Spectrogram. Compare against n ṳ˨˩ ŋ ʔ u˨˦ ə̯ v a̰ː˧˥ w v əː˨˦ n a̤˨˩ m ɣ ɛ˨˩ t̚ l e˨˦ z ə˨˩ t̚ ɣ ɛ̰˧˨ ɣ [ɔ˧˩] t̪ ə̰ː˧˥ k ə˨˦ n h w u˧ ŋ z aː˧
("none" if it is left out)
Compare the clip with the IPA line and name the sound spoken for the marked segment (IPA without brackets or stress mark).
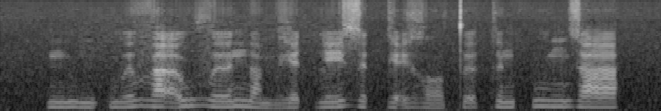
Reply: ɔ̤˨˩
